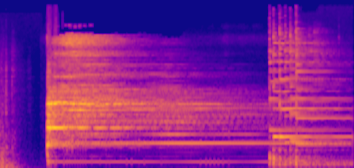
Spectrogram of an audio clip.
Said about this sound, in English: Now ring that gong.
